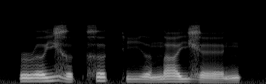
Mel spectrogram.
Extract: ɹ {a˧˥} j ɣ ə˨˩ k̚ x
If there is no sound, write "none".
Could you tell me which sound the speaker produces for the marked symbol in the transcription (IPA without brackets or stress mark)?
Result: ə˧˥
